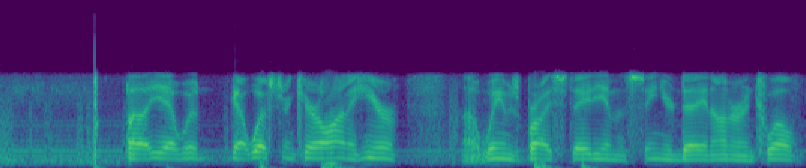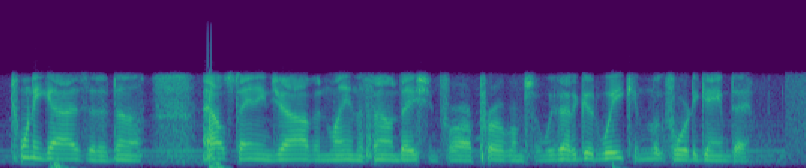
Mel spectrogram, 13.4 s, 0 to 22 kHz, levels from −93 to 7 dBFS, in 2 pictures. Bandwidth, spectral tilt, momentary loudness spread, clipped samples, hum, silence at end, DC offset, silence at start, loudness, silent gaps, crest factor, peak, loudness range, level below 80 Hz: 8 kHz; -6 dB/octave; 8 LU; under 0.1%; none; 0 s; under 0.1%; 0 s; -24 LUFS; none; 22 dB; -4 dBFS; 1 LU; -48 dBFS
